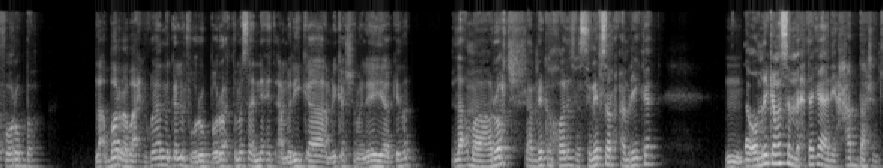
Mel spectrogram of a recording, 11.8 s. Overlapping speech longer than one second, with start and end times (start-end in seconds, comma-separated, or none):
none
